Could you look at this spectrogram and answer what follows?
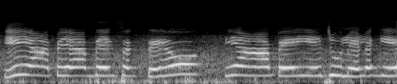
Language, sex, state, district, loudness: Hindi, female, Haryana, Jhajjar, -11 LUFS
